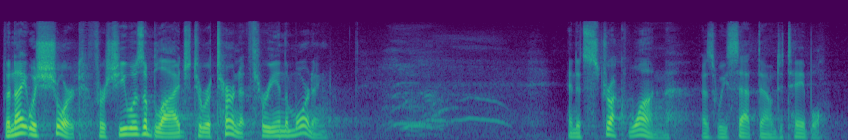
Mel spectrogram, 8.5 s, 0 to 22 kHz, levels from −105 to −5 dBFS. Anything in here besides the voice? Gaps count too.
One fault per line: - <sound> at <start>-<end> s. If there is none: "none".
- breath at 3.8-5.2 s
